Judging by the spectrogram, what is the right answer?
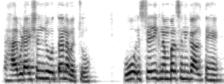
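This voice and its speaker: A man teaching an online exam-prep lecture, talking fast and repeating each point as a question to the students before answering it himself. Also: very high voice. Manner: casual, addresses students directly.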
